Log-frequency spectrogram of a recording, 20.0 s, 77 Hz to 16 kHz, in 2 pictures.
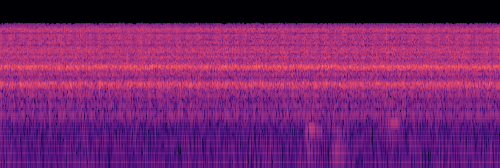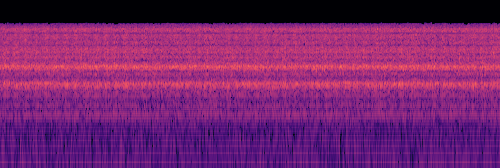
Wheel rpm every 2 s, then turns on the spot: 110, 120, 120, 110, 110, 120, 110, 110, 110, 110.
none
